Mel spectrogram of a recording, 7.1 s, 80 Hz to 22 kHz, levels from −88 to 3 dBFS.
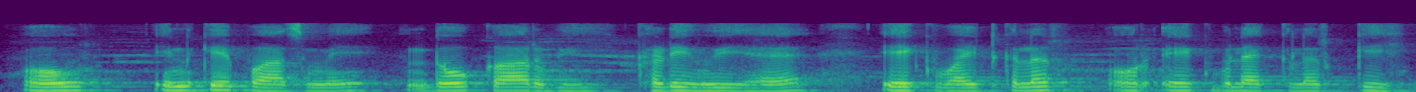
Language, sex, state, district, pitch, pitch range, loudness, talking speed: Hindi, male, Uttar Pradesh, Saharanpur, 155 Hz, 145-160 Hz, -19 LUFS, 145 wpm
